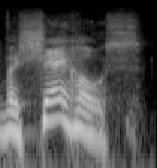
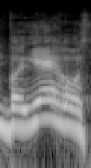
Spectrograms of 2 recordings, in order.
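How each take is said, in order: First: Vallejos said as vuh-SHAY-hos, double L like an SH; how everybody says it. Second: Vallejos said as vuh-YAY-hos, double L like a Y; own way of saying it. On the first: Retold or imitated. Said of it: "everybody's like". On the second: Shown as a demonstration. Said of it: "that's how I would say it too".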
